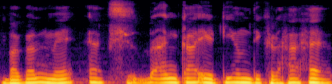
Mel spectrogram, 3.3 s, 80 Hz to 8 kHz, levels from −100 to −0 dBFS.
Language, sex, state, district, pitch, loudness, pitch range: Hindi, male, Bihar, Patna, 140 Hz, -15 LUFS, 130-145 Hz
